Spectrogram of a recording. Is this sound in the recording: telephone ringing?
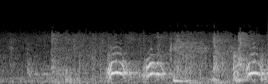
no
